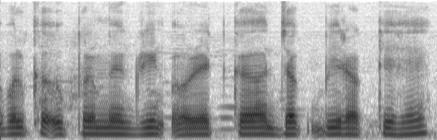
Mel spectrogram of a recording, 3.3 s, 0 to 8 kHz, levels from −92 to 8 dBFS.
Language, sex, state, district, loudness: Hindi, male, Arunachal Pradesh, Papum Pare, -17 LUFS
